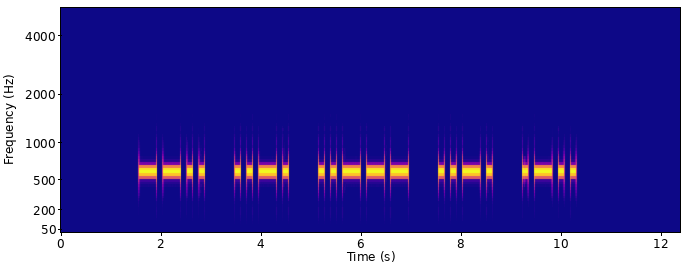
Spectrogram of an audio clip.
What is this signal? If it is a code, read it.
Morse code, heard as a keyed tone, about 10 wpm, spaced as for 8 wpm, 600 Hz. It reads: ZF2FL
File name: Callsigns-10-8wpm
